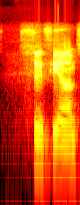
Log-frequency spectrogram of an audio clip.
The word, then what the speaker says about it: Sufjan: Sufjan Stevens.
